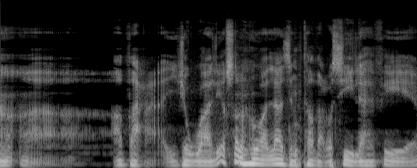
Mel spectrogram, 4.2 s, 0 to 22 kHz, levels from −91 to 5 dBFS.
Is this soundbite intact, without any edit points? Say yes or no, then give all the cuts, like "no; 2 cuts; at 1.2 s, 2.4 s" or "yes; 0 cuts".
yes; 0 cuts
